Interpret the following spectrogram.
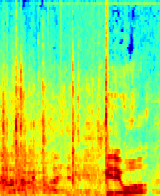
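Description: Open-air minifootball match ambience: a steady wash of crowd and pitch noise with a few soft thumps, then a man's commentary voice calling a name about a second in.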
